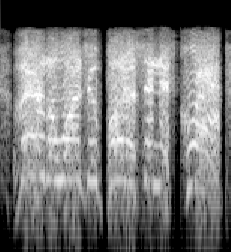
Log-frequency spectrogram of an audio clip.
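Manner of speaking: high, loud, furious; angry shout. Real, not acted. Talk host ranting at his audience, angry shout. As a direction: blast the corporations.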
